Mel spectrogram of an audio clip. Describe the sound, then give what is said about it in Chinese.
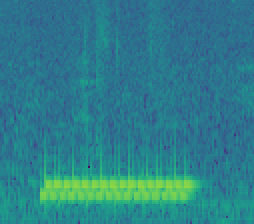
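A single electronic telephone ring at a workplace, a steady two-tone buzz with a slight warble, lasting about a second before cutting off, with no voices. “这天上午，正在单位上班，电话响了起来。”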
